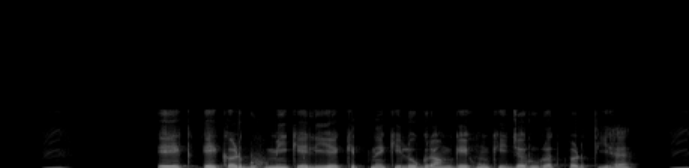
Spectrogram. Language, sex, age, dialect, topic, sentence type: Hindi, male, 18-24, Garhwali, agriculture, question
